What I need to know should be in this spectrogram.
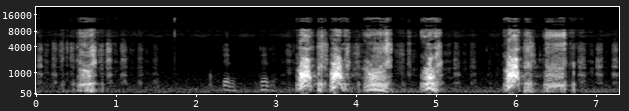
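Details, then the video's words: Indian Spitz dog named Malu, described as aggressive, gives a few short, sharp barks in quick bursts. A person greets it by name at the start, and speech mixes in between the barks. "indian spitz dog barking"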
